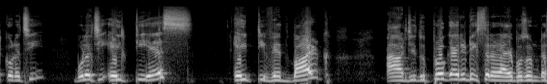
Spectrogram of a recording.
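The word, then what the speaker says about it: Svedberg: এটা হচ্ছে ভেদবার্গ ইউনিক যদিও আমি উচ্চারণ করতেছি ভেদবার্গ বাট এর বানানে কিন্তু প্রথমে এস অ্যালফাবেটটা আসে সো একজন সাইন্টিস্টের নাম ছিল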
